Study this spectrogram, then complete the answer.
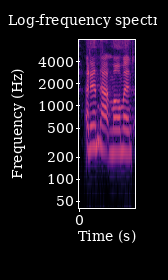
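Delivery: ordinary talk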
